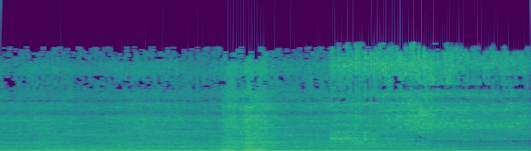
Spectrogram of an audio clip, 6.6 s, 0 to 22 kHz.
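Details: 2009 Polaris Sportsman 550 XP after a new shift bell crank (the old one was badly stripped): a steady low engine thrum with one smooth rev in about three seconds, with no clunks or slipping. It shifts as it should.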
